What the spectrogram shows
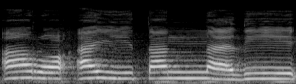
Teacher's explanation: Jadi kalian harus mengucapkannya dengan tebal, bukan ro tipis, tapi tebal. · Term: ro tebal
